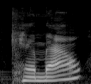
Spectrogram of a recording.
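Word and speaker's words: Kamauu: are actually pinpointing the actual track itself is camel excuse me brother if I'm pronouncing your name wrong but it's k-a-m-a-u-u and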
